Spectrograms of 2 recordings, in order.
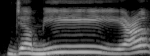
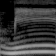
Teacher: آواز کو ناک کی طرف نہیں لے کے جانا، منہ سے نکالنا ہے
